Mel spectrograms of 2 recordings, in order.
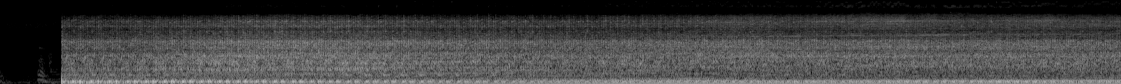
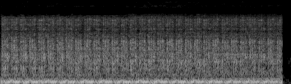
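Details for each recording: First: Bullnose Ford F350 with 6.0L Powerstroke V8 diesel swap, after fixing a misfire from a broken number five injector: steady even idle with deep low rumble and light clatter. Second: Ford 6.0L Powerstroke V8 diesel swapped into a bullnose F350, idling: uneven lumpy beat from a misfire, injector number five broken in half; intermittent code for cylinder two also noted.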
